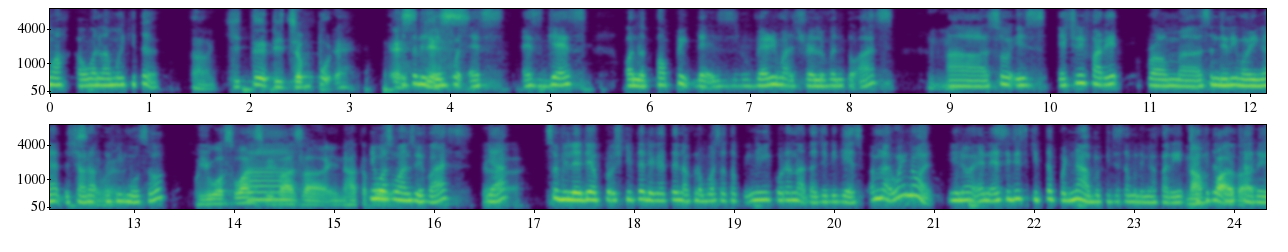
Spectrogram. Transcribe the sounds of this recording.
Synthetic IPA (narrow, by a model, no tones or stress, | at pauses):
ŋahkawanlamə̃kit̪ə | akit̪ədid͡ʒəmput̪̚ɛɛkit̪ədid͡ʒə̃mput̪̚ɛs | ɛs̬ɡɛs | ɔ̃ndət̪ɔpɪk̚dɛtisvɛɹimat͡ʃɹɛləvə̃nt̪uʔas | asoʔitsɛk̚t͡ʃuəlifaɾɪt̚fɹɔ̃məsə̃ndiɾimawiŋat̪̚dəʃaɾaʔt̪uhĩmɔlso | hiwɔswãswiaslaḭ̃nhat̪ahiwɔswãnswifas | jja | sobilədiəpɾot͡ʃkit̪ədiəkat̪ənaʔkunɔʔbuasat̪ɔpɪk̚nikoɾãŋnaʔt̪aʔd͡ʒadiɡɛsãjmlajk̚wajnɔt̚junoɛ̃nɛsidiskit̪əpərnahbəkəd͡ʒəsamadəŋãnfaɾit̚akit̪ətt͡ʃaɾə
